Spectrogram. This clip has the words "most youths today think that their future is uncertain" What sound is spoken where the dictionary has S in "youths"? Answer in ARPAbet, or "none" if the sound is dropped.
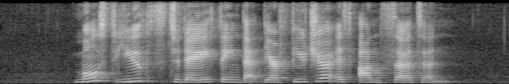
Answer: S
